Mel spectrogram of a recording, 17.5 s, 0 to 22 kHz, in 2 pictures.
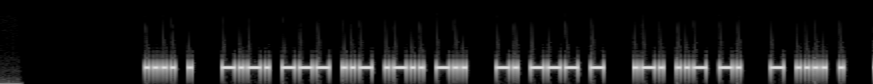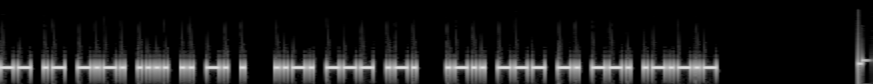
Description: Morse code, heard as a keyed tone, about 28 wpm, 700 Hz. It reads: HE COULD NOT RUN THE MACHINE FOR LONG.
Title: Sentences from Top 1000 Words - Review Part 2 - 28wpm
